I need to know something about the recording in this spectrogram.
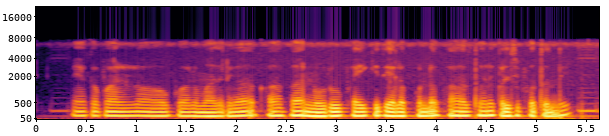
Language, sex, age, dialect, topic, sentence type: Telugu, male, 31-35, Central/Coastal, agriculture, statement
